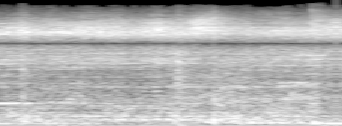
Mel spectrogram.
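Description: Steady noisy gym background during a workout, with a faint knock about a second in.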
